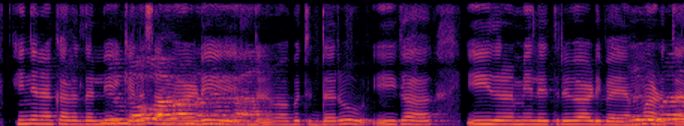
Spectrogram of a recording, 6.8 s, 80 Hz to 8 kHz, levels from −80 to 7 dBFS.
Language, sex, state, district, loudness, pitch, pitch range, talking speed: Kannada, female, Karnataka, Gulbarga, -23 LUFS, 225 Hz, 215-245 Hz, 105 wpm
